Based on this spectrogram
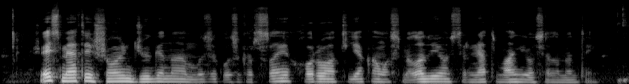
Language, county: Lithuanian, Marijampolė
